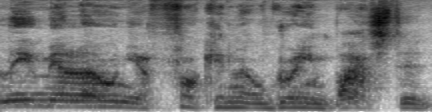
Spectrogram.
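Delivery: play-acted, unhinged ranting and screaming. Retelling how a man screamed all night at imagined little green men, imitating someone screaming. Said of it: "he was screaming about little green men".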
